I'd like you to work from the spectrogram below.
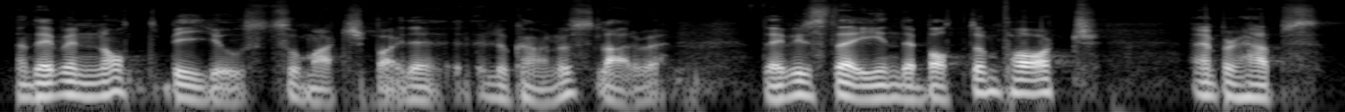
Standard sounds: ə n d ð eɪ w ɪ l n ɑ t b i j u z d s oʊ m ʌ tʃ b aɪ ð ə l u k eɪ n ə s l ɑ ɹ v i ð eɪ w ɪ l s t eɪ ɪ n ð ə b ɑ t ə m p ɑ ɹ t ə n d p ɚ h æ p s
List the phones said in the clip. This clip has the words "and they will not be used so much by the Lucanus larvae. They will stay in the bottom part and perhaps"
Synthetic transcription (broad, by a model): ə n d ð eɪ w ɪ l n ɑ t b i j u s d s oʊ m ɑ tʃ b aɪ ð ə l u k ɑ n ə s l ɑ ɹ v i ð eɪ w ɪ l s t eɪ ɪ n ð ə b ɑ t ə m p ɑ t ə n p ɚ h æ p s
